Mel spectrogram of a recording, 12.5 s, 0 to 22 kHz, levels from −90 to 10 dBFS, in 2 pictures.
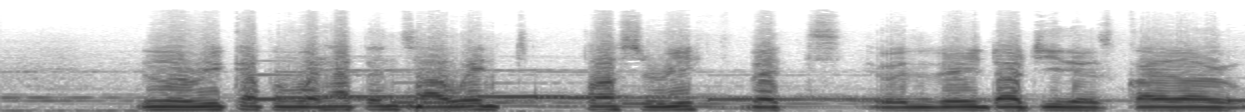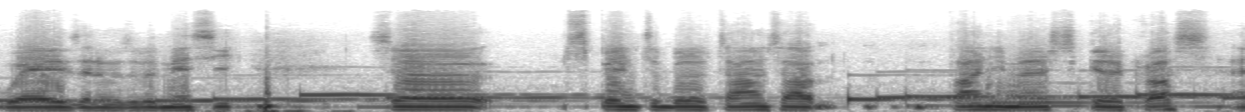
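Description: No technical fault can be heard anywhere in the audio, and the signal stays steady and intact throughout.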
